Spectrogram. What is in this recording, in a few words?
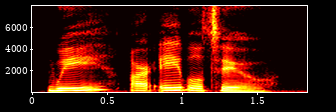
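we are able to can, English, female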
